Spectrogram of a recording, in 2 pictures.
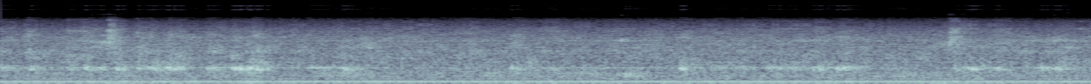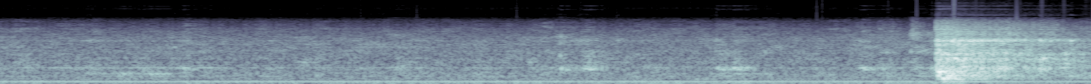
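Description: Video game sound effects and music play from a television speaker.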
